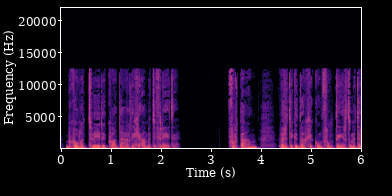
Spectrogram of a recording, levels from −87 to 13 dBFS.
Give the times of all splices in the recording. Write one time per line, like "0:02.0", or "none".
0:04.7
